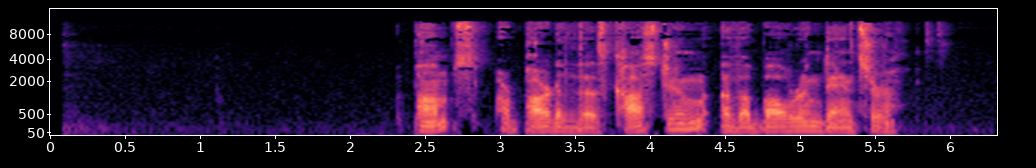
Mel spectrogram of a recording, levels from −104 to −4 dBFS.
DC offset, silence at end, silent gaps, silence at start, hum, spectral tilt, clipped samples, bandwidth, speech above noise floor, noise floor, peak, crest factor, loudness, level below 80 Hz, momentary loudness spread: under 0.1%; 0.7 s; none; 2.4 s; none; -2.5 dB/octave; under 0.1%; 11.5 kHz; 52 dB; -84 dBFS; -10 dBFS; 24 dB; -31 LUFS; -60 dBFS; 8 LU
